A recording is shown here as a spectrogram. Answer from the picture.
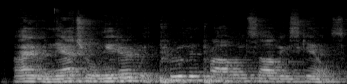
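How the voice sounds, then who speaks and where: Audible room echo surrounds a man with an American accent speaking in a fairly high pitch. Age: 60s. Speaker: mayoral candidate. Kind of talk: campaign opening statement. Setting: public forum with live audience.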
